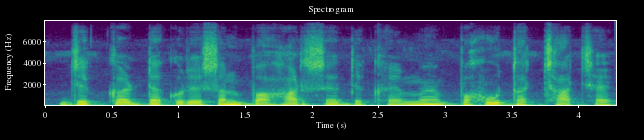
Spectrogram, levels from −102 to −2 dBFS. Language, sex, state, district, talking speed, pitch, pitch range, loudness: Maithili, male, Bihar, Samastipur, 125 wpm, 135 Hz, 130-140 Hz, -16 LUFS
